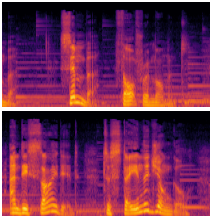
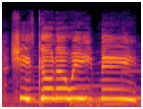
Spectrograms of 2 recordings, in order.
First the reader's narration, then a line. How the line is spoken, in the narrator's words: squealed Pumbaa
